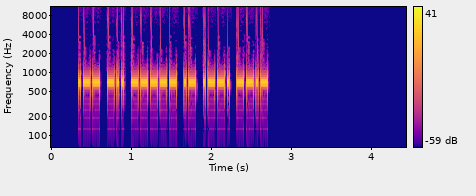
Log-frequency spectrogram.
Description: Morse code, heard as a keyed tone, about 40 wpm, 700 Hz. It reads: WD0APQ
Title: USA Call Signs - 6 Characters - Repeated 3x - 40wpm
